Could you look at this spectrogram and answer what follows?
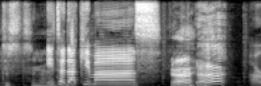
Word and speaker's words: Itadakimasu: So Itadakimasu. Pardon? It's pronounced as Itadakimasu.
